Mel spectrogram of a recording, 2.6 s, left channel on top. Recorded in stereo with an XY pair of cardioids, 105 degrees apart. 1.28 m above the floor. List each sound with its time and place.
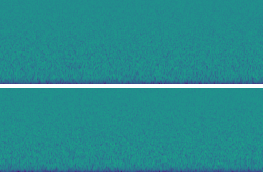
Only background noise.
